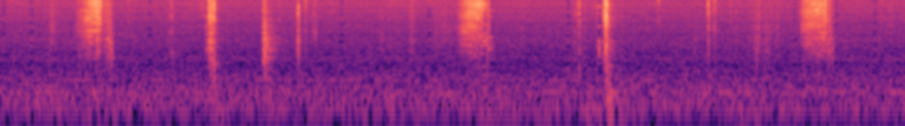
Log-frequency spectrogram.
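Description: Quiet handling of a deck of oracle cards: soft swishes of cards being slid off the deck one at a time, with a few small taps and clicks between them, the sharpest about four seconds in.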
